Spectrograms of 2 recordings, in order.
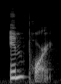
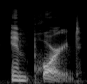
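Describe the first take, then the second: First: The stress is on the first syllable. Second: The stress is on the second syllable. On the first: It is a noun. "重音节在前面是名词" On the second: It is a verb. "重音节在第二import 就会是输入进口的动词"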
